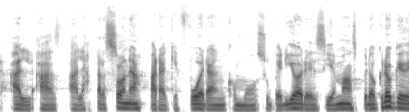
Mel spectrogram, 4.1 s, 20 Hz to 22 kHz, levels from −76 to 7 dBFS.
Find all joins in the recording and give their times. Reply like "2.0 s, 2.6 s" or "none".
none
